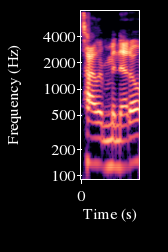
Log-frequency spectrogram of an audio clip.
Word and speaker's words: Minetto: I have with me today our special guest, Tyler Metto. Am I pronouncing it right?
